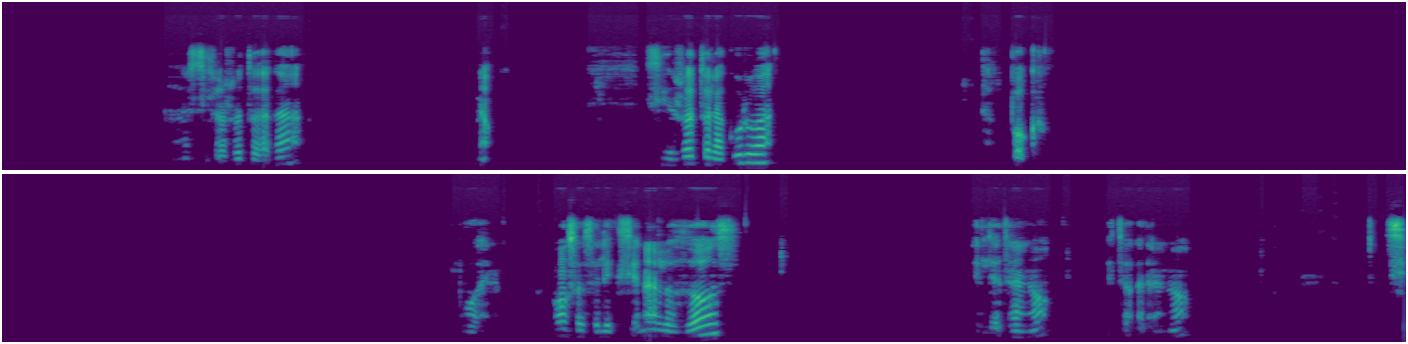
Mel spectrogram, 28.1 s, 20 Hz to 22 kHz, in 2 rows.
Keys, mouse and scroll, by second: 1.6-3.8 middle drag, 3.8 click, 5.7 ctrl+z, 6.9 click, 7.7 click, 9.9 ctrl+z, 11.0 click, 12.4 click, 17.6-18.9 middle drag, 18.9 scroll up 1, 19.1 middle click, 19.9 KP_3, 20.4 KP_1, 21.7 a, 23.3 middle click, 23.6-24.2 scroll down 1, 24.2-24.5 middle drag, 24.5 c.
